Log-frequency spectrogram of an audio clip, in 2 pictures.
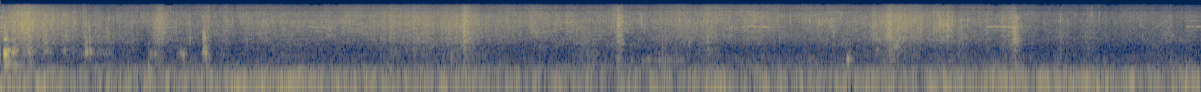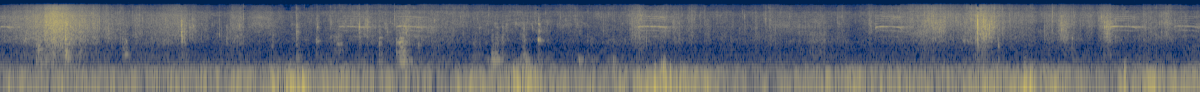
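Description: Dry leaves and compost rustling and crunching as they are forked and tossed onto a new compost pile, while water from a watering can pours onto them. Short high chirps recur every few seconds over a steady low rumble.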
